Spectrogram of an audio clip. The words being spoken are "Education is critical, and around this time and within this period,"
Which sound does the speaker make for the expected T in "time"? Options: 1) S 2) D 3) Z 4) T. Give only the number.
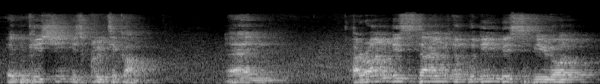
4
